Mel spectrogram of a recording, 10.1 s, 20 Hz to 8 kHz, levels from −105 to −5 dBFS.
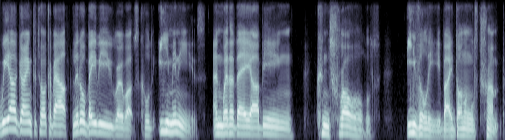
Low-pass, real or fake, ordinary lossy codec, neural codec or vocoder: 7.2 kHz; real; Opus, 32 kbps; none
